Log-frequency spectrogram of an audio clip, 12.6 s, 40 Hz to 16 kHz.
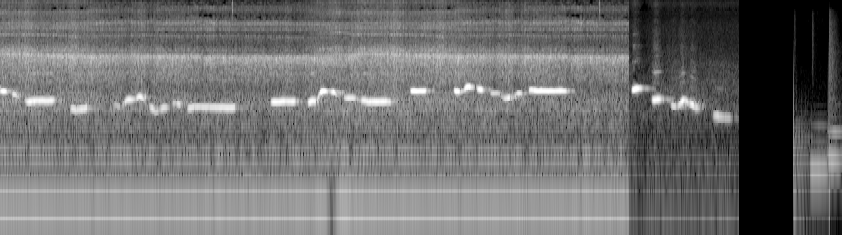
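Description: A person whistling a wandering tune over the steady low hum of a Yamaha R6 engine idling. About nine and a half seconds in the engine hum cuts off abruptly; the whistle carries on briefly, sliding down in pitch, and stops.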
